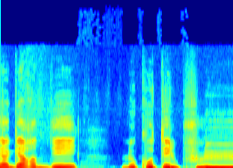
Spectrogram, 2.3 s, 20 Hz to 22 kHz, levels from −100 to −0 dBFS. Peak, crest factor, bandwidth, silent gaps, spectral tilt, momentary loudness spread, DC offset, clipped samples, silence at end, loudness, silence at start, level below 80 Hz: 0 dBFS; 16 dB; 12.5 kHz; none; -7 dB/octave; 10 LU; under 0.1%; under 0.1%; 0 s; -17 LUFS; 0 s; -54 dBFS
